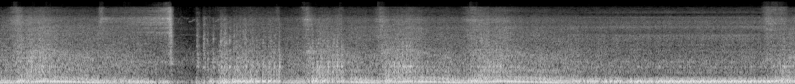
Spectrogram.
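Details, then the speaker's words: 1967 Mustang barn find, both carburettor idle screws fully closed yet it idles better than before: idle lopes and surges about once a second, dipping and recovering unevenly; running rich from a bad power valve diaphragm leaking bowl fuel into the engine. "right now this idle screw is closed entirely they're both completely closed car should not be able to run at all but instead it idles better than it ever did before that's because the power valve is bad and the dire frame is letting extra fuel from the bowl straight into the mo"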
